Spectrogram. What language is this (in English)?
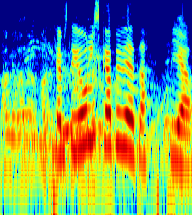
Icelandic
